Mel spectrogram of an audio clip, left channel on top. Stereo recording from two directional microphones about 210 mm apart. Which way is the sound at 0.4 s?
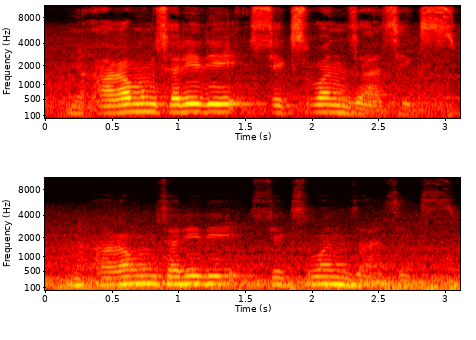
50° left (ahead or behind).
